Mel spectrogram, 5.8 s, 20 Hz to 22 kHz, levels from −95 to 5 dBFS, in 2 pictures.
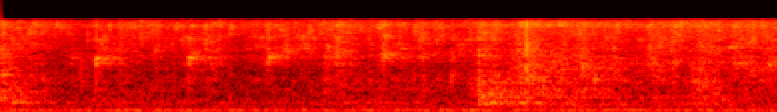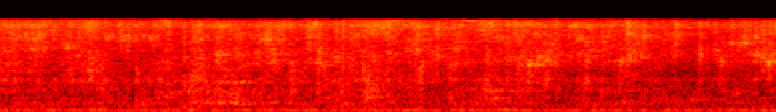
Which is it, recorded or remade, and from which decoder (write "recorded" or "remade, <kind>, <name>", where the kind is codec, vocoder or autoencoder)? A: remade, vocoder, Vocos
